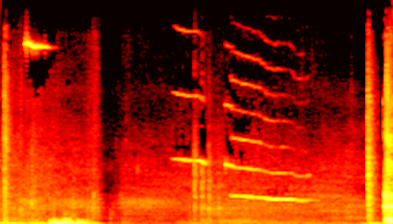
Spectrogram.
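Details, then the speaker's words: Door closer, squeaking on closing; the owner suspects a bent part rubbing on the arm, not confirmed: a thin squeal sliding down in pitch for about two seconds, with soft thuds at each end. "It is starting to squeak from there, too, which is probably going to get louder. I think it's because Yeah, it's cuz that part bends onto the arm. So, it's obviously hitting the armor, making it squeak, isn't it?"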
